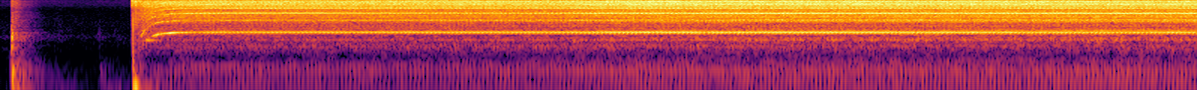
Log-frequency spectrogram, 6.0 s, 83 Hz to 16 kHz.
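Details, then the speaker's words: HWH RV hydraulic pump motor (RAP91244) bench-tested after its carbon brushes were replaced: a steady, even high electric whir with no catching or surging. The motor sounds healthy. "There she goes. Sounds good."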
